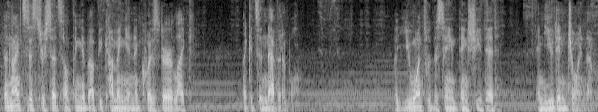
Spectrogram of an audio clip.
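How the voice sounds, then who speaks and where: An actor playing a young Jedi hero who talks in an earnest, guarded, low-key way. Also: male voice, brisk, pauses often, soft background music, lightly acted. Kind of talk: video game cutscene acting.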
